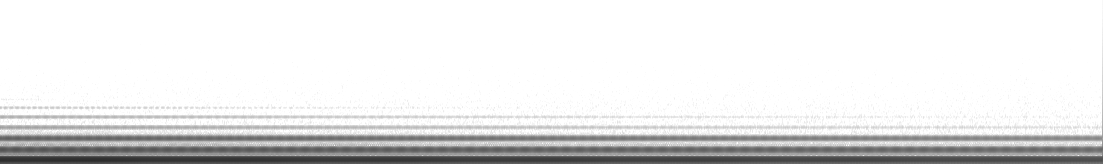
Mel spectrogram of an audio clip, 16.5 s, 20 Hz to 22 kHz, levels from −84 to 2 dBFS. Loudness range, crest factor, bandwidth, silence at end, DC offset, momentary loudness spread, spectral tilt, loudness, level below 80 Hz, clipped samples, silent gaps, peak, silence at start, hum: 7 LU; 10 dB; 1.3 kHz; 0 s; under 0.1%; 9 LU; -13 dB/octave; -22 LUFS; -48 dBFS; under 0.1%; none; -12 dBFS; 0 s; 50 Hz at -55 dBFS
